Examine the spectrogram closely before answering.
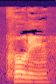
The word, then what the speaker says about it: kerning: Now the other term you want to use is one we call kerning and leading. And kerning is spelled Kerning. Kern, like a kernel of corn, Kern, but without the EL.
